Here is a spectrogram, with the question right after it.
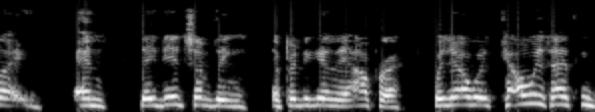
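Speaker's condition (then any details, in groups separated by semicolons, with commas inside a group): ALS; recently diagnosed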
